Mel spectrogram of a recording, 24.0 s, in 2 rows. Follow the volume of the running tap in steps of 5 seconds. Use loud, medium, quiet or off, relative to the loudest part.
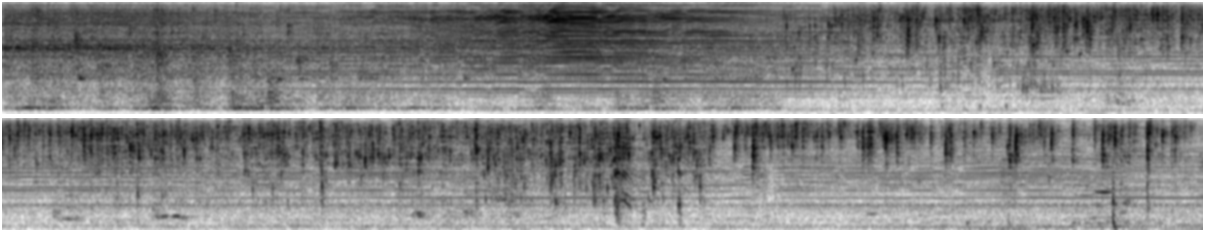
loud, medium, loud, loud, loud.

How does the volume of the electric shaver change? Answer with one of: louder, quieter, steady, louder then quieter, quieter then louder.
quieter.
